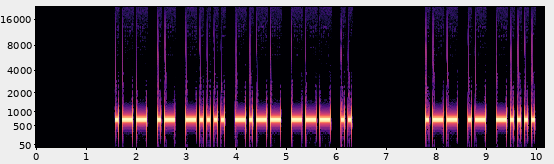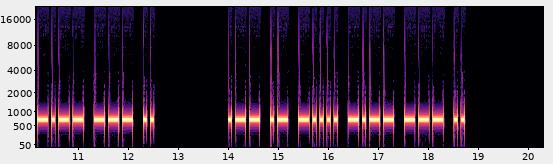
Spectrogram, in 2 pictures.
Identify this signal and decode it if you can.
Morse code, heard as a keyed tone, about 17 wpm, 700 Hz. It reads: WA6YOI WA6YOI WA6YOI
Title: USA Call Signs - 6 Characters - Repeated 3x - 17wpm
